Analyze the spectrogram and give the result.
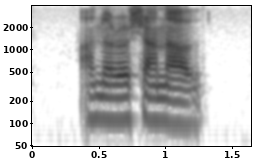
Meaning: to become indefinite, indistinct, vague
- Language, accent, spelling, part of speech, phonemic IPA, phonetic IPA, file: Armenian, Eastern Armenian, անորոշանալ, verb, /ɑnoɾoʃɑˈnɑl/, [ɑnoɾoʃɑnɑ́l], Hy-անորոշանալ.ogg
